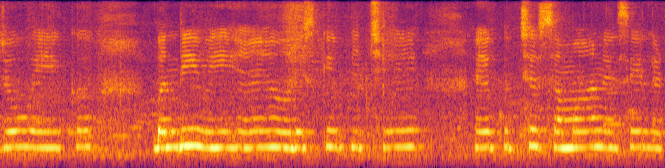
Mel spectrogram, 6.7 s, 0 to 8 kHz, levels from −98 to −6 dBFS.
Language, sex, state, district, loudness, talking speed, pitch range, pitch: Hindi, female, Rajasthan, Jaisalmer, -15 LUFS, 110 wpm, 255-265 Hz, 255 Hz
